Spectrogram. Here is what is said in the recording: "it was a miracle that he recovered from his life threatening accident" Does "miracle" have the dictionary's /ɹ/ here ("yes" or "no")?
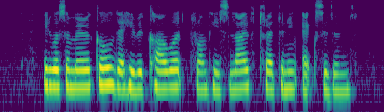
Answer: yes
